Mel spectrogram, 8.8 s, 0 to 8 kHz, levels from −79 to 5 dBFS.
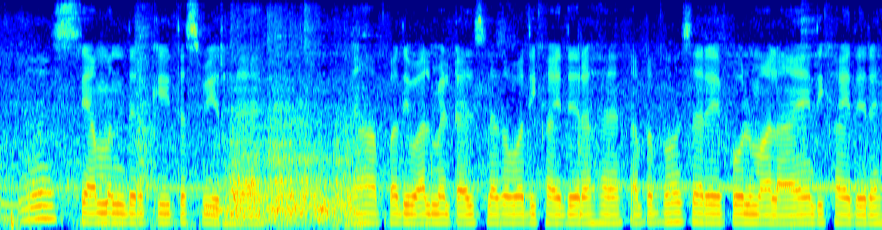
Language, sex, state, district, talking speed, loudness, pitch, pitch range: Hindi, male, Jharkhand, Sahebganj, 145 wpm, -21 LUFS, 115 Hz, 110-115 Hz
